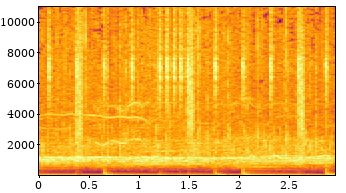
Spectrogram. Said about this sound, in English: Thank God for my handy dandy backpack full of tools. Okay. I give a round of applause for the tools.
